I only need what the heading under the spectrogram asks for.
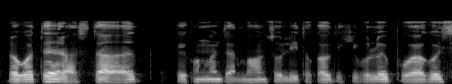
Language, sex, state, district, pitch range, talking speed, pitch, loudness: Assamese, male, Assam, Kamrup Metropolitan, 105-115 Hz, 130 wpm, 110 Hz, -20 LUFS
